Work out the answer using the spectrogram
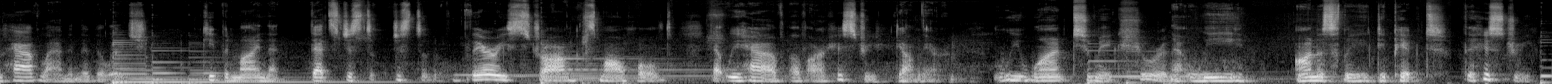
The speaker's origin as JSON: {"language": "English", "town": "Juneau", "region": "Alaska", "country": "United States", "tie": "born or raised there", "said": "I'm Tlingit, and my clan is Yanyedi, and I'm Eagle Wolf. And I grew up in Juno, in what was then, and still is, the Juno Indian Village."}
